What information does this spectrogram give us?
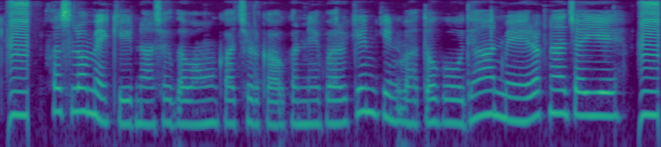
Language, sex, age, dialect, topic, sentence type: Hindi, male, 31-35, Garhwali, agriculture, question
